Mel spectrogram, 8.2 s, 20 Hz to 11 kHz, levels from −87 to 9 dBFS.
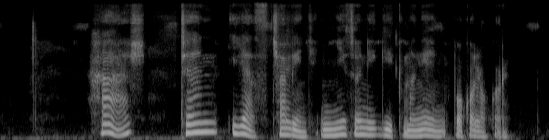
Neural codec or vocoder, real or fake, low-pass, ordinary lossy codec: codec, 44.1 kHz, 7.8 kbps, DAC; fake; 9.9 kHz; AAC, 48 kbps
